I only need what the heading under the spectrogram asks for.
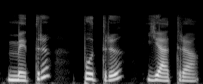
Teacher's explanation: यह हिंदी वर्णमाला के चार मुख्य संयुक्त व्यंजनों में से एक है। इसका उच्चारण करते समय त और र की मिलीजुली ध्वनि सुनाई देती है।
